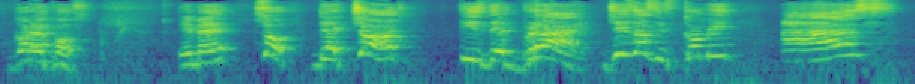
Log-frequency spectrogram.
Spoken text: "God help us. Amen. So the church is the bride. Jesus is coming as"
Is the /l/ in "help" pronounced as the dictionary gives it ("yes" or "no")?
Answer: no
